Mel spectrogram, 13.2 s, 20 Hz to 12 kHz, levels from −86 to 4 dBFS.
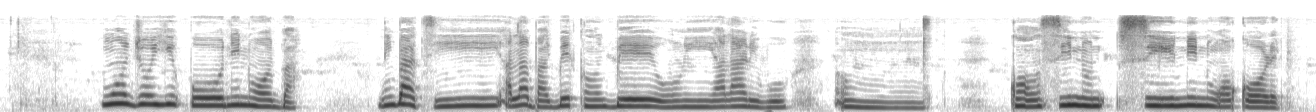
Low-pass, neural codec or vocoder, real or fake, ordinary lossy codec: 7.2 kHz; codec, 16 kHz, 16 kbps, FreqCodec, larger model; fake; AAC, 48 kbps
